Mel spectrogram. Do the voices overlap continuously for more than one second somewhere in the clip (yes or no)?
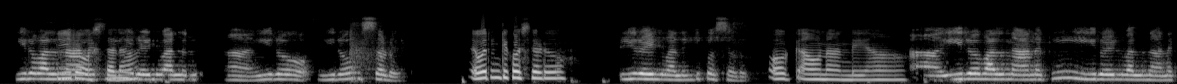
no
